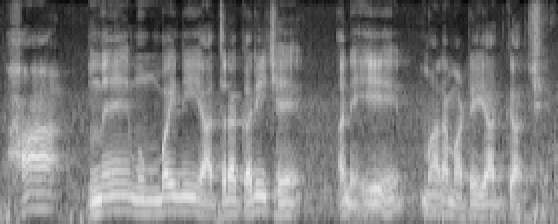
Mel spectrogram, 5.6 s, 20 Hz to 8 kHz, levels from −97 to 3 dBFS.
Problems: constant background noise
